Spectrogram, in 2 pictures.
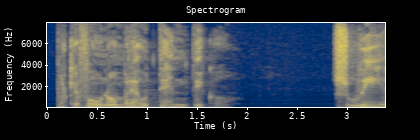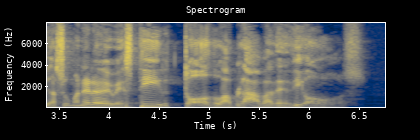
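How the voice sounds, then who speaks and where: A man preaches in a church service, his voice pitched high and edged with gravel. His tone is bright and forceful. He throws rhetorical questions at the congregation and slips into character for quoted lines. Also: animated, unhurried. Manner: acts out quoted speech in shifting voices. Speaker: pastor. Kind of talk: sermon.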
